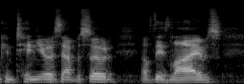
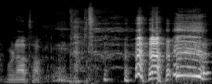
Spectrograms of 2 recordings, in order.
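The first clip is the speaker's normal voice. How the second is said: laughing; 12 semitones higher, 9 dB louder, slower than usual. Real, not acted. Jokingly repeating a refusal.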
